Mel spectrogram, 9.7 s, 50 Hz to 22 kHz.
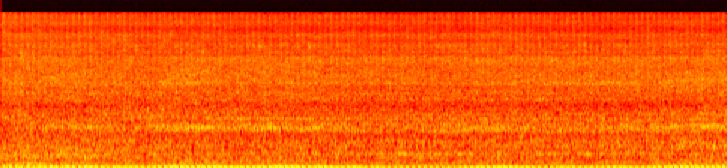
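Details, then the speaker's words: Yamaha NMAX Neo S on Castrol Magnatec 10W-40 oil, cold engine after about 30 hours unused, warming up: even low thrum with a steady, regular beat and nothing knocking on top; normal cold idle. "tadi kan itu tak panasin tak panasin di awal video itu e setelah 30 jam sekitar 30 jam 30 31 jam enggak dipakai posisi mesin dingin ya suaranya seperti yang ada di awal video"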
